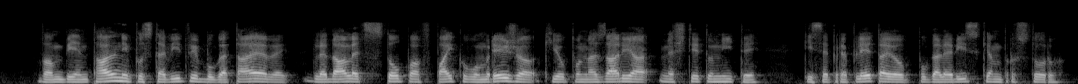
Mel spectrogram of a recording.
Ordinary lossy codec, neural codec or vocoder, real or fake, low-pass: AAC, 32 kbps; codec, 16 kHz, 2 kbps, FunCodec, trained on Chinese and English, 25 frames a second; fake; 7.2 kHz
